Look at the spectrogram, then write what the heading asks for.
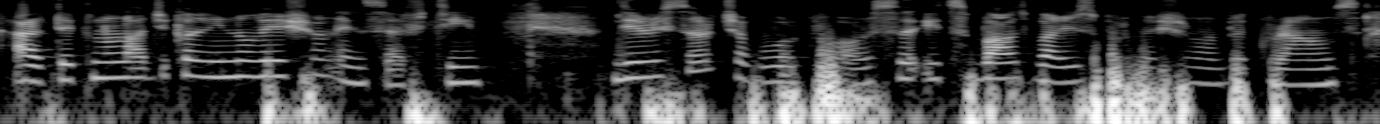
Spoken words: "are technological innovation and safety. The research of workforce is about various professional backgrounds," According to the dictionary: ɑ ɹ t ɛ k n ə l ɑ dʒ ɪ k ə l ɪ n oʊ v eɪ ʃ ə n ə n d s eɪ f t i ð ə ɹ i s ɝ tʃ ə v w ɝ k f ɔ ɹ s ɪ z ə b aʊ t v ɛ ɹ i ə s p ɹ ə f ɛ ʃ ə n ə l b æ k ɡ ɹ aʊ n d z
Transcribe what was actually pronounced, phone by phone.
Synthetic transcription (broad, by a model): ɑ ɹ t ɛ k n ə l ɑ dʒ ɪ k ə l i n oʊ v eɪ ʃ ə n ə n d s eɪ f t i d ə ɹ i s ɝ tʃ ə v w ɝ k f ɔ ɹ s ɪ s ə b aʊ t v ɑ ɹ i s p ɹ ə f ɛ ʃ ə n ə l b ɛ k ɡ ɹ aʊ n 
